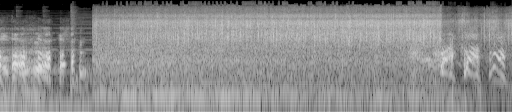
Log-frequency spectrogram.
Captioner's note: water splashing on rocks; cackling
